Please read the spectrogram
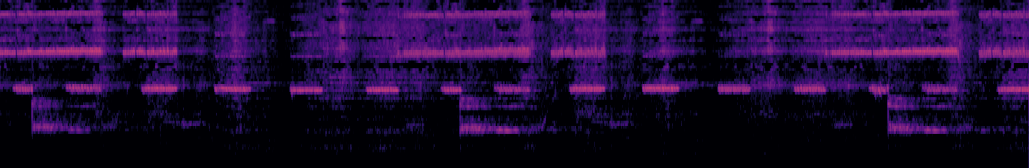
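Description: Faint night-time cricket chirping, a short high chirp repeating steadily about twice a second, with a higher trill coming and going behind it.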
